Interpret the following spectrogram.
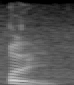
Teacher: قاف حروف مستعلیہ میں سے ہے، اس کو پر پڑھیں گے اور اس کے اوپر پیش کی حرکت ہے دمہ، تو اپنے ہونٹوں کو گول کریں گے اور اس کو ایک حرکت کے برابر ہی پڑھیں گے، 1 کاؤنٹ۔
